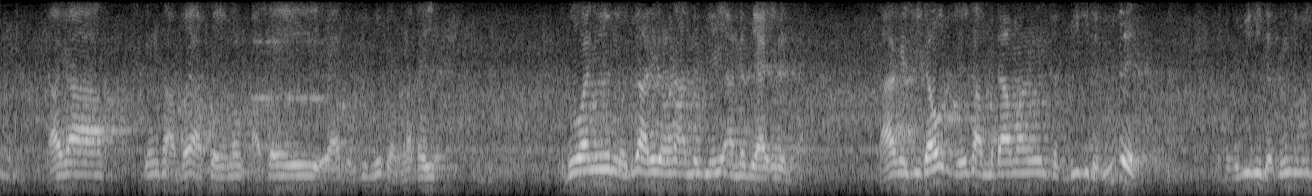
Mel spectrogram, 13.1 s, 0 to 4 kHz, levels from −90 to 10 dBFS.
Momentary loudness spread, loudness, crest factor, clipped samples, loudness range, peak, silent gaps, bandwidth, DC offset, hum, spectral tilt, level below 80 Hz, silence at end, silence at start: 18 LU; -21 LUFS; 20 dB; under 0.1%; 4 LU; -2 dBFS; none; 4 kHz; under 0.1%; none; -9.5 dB/octave; -60 dBFS; 0 s; 0 s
